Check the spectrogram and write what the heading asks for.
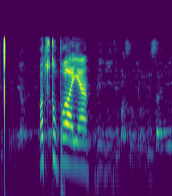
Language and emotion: Russian, angry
